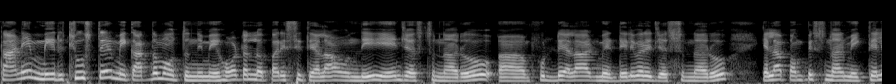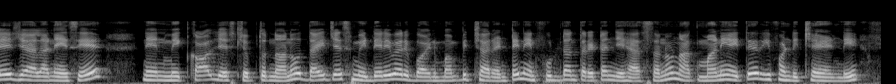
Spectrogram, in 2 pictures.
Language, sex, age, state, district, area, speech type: Telugu, female, 30-45, Andhra Pradesh, Sri Balaji, urban, spontaneous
